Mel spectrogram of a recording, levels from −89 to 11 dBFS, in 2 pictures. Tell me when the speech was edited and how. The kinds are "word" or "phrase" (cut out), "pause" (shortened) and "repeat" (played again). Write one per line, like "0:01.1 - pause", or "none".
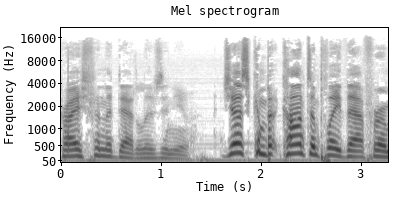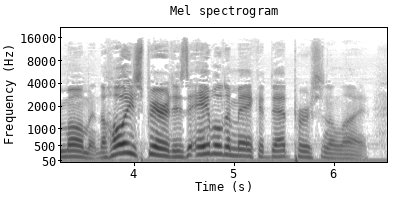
0:01.5 - pause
